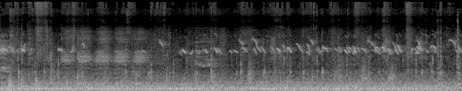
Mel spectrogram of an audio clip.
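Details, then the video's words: Chicks chirping, with scattered high peeps early on, then a fast, busy chorus of short upward-flicking chirps from about three seconds, backed by a steady low rumble. "silly chicken chirping sounds with murgi hen color chicken"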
